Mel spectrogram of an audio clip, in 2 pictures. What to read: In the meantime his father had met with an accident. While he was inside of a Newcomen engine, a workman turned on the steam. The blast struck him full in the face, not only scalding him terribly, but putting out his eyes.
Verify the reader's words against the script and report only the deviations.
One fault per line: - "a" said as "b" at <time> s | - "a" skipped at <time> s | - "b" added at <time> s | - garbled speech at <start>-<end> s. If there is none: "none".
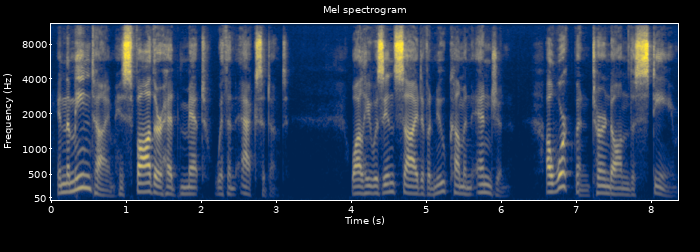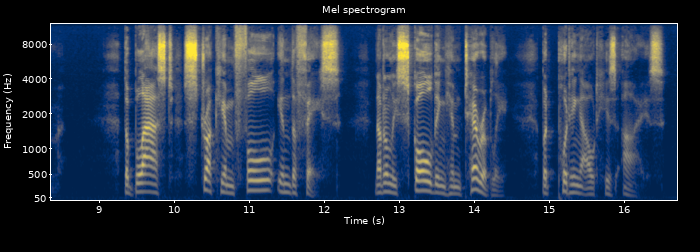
none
